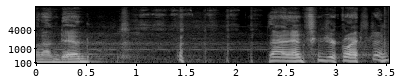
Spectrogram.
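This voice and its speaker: Over noticeable background noise, a man with an American accent speaks fairly slowly in a high voice with lively intonation. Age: 80s+. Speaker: basketball coach. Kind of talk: interview answer.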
